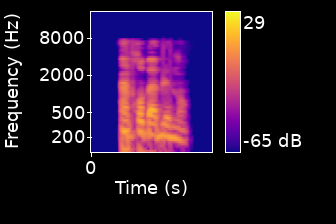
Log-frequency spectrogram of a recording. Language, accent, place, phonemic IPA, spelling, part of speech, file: French, France, Lyon, /ɛ̃.pʁɔ.ba.blə.mɑ̃/, improbablement, adverb, LL-Q150 (fra)-improbablement.wav
- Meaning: improbably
